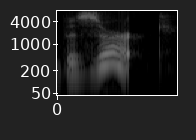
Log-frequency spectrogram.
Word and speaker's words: berserk: The word berserk is actually pronounced by dropping the middle R, and it originated from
